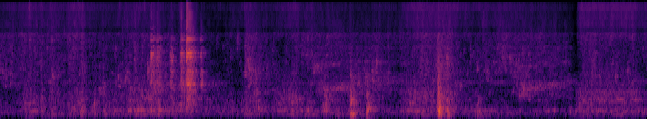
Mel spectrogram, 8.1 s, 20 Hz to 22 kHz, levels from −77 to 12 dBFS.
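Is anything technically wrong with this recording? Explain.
Yes: throughout, Opus compression, likely a low-rate CELT encode near 24 kbps, makes the sound grainy and rough. The spectrogram shows noise-filled bands to 20.2 kHz, without clean holes.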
